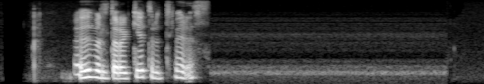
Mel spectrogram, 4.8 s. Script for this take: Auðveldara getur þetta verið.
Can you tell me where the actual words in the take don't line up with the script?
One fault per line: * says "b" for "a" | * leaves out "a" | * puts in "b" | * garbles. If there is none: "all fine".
all fine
